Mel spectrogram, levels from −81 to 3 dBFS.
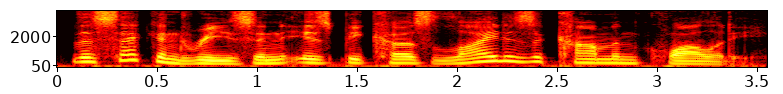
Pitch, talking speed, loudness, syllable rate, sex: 145 Hz, 170 wpm, -17 LUFS, 5.0 syllables/s, male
